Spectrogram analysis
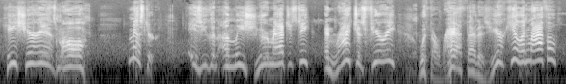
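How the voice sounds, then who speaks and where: Whiny little farm boy, very high and animated, eager for violence, audio comedy. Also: a little slow, creaky, slight background noise, full character voice. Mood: eager, awestruck. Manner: whiny, eager, hillbilly grammar. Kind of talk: comedy western audio drama.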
